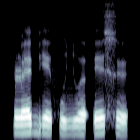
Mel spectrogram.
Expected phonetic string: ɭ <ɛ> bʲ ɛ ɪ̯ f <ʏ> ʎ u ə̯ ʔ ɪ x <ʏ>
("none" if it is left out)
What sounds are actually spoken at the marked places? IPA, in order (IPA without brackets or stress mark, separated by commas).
ɛ, u, ʏ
